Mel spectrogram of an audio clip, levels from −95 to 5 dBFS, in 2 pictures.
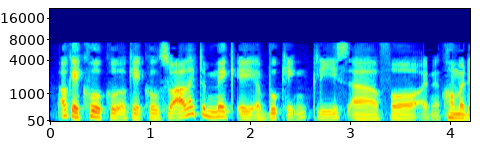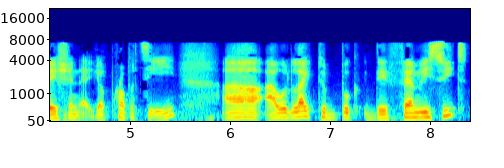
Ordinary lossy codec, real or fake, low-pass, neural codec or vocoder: MP3, 32 kbps; fake; 7.2 kHz; codec, 16 kHz, 0.7 kbps, FocalCodec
